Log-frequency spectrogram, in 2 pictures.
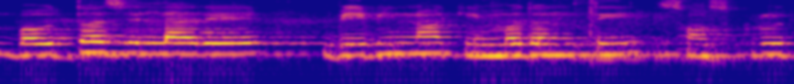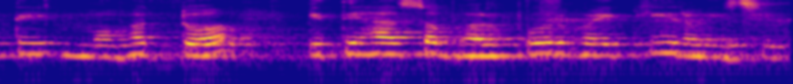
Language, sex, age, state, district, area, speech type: Odia, female, 18-30, Odisha, Boudh, rural, spontaneous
